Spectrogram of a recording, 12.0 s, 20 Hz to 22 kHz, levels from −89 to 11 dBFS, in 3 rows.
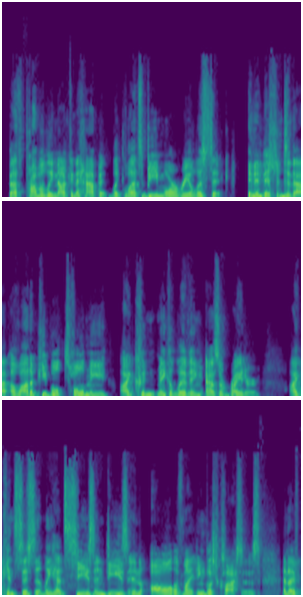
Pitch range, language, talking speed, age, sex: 135-185 Hz, English, 210 wpm, 20-39, male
